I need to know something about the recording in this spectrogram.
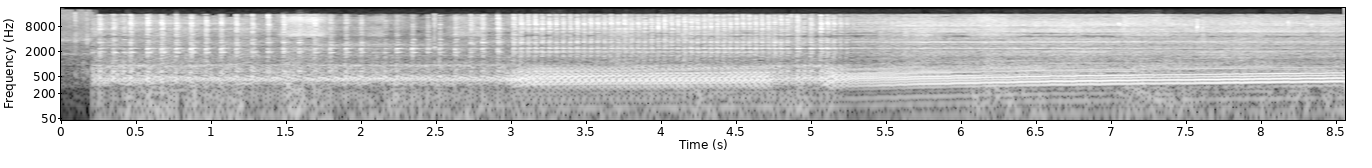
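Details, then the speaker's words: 1997 Suzuki JR50 50cc two-stroke kids' dirt bike, restored, pulling away in second gear: thin buzz climbs slowly and labours, bogging off the line with no low-end torque. "bugs off the line like you can feel it and hear it you feed em I tell you're starting in second it has like no torque down low"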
